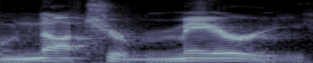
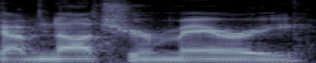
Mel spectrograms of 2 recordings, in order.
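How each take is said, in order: First: It is said sharply with strong, lively energy. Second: It is said flatly in a monotone voice. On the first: The character abruptly drops her sweet persona. The speaker calls it right. "it has such a punch to it" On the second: No sense of switching between two personalities. The speaker calls it wrong. "it's monotone, the delivery"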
